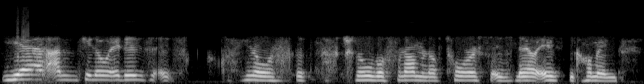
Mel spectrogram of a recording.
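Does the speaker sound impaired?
Yes: cleft palate; congenital, parents' Chernobyl radiation exposure, premature, over twenty surgeries, leg amputated, prosthetic limb age 12; all needed treatment received in Ireland, leads normal active life.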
